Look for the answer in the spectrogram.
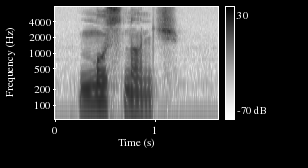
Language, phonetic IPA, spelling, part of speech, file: Polish, [ˈmusnɔ̃ɲt͡ɕ], musnąć, verb, Pl-musnąć.ogg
